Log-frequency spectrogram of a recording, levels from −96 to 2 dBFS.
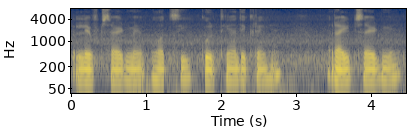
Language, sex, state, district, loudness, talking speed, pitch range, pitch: Hindi, male, Gujarat, Valsad, -20 LUFS, 160 wpm, 90-95 Hz, 90 Hz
